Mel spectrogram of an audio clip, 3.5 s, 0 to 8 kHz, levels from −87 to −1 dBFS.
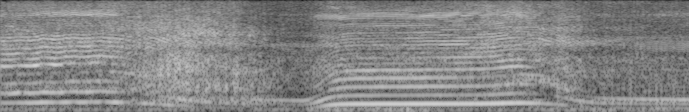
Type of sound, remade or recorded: recorded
